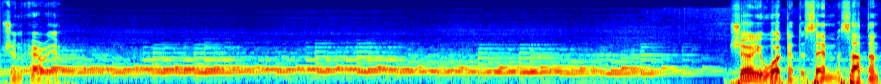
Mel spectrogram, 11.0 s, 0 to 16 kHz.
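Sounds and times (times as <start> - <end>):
soft slow new-age music: 0.0 - 11.0.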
